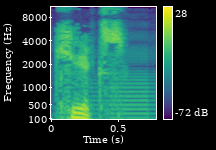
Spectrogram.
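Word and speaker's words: Qix: man then centipede then kicks pronounced kicks after a good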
